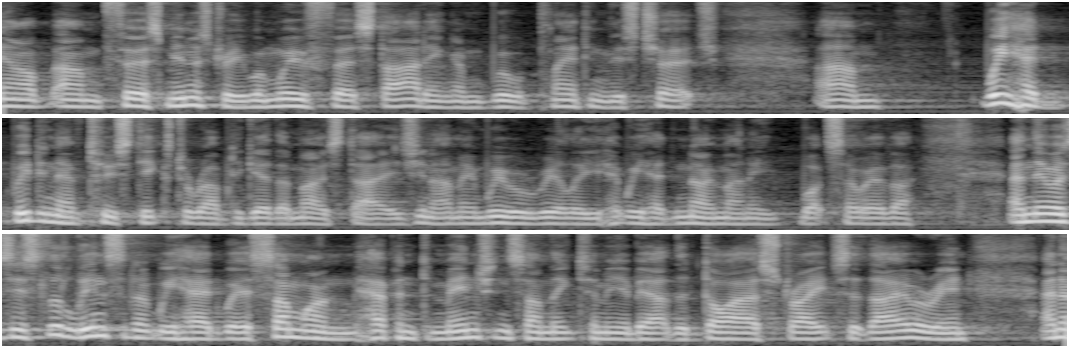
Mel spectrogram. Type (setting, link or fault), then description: setting, large echoing room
